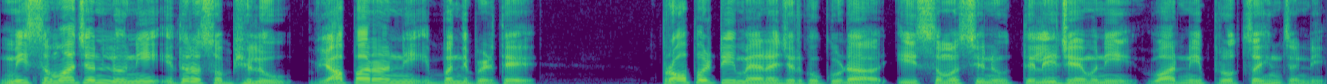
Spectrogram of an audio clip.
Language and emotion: Telugu, neutral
